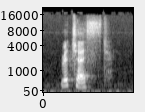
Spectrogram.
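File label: "richest", US English; pronunciations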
